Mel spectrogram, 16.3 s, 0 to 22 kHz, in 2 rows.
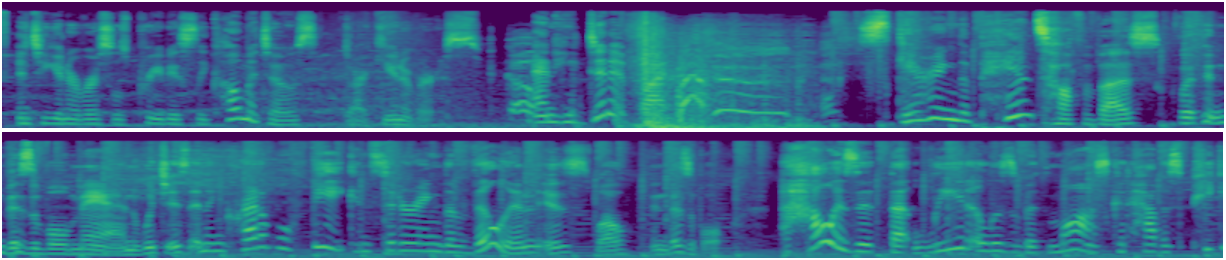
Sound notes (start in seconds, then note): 4.2 voiceover; 4.7 woman gasps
